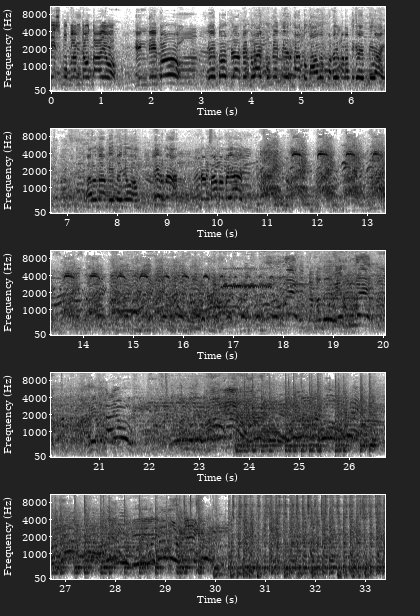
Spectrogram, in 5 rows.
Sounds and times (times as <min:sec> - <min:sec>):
Chatter: 0:00.0 - 0:33.4
Music: 0:23.7 - 0:33.4.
